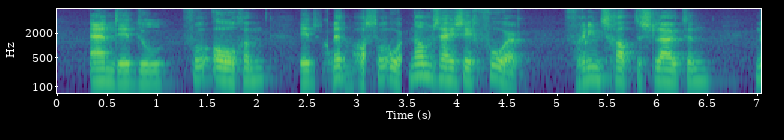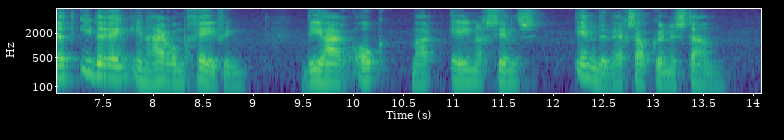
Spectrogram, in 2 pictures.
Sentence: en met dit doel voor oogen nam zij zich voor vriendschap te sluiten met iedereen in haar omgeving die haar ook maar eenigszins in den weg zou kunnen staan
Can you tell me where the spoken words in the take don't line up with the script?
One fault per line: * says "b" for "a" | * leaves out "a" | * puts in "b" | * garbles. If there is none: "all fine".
* leaves out "met"
* garbles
